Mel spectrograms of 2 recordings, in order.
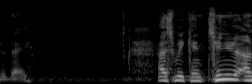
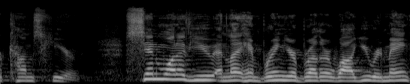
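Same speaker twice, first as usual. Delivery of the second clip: a stern ruler accusing, read with some force; stern Joseph; 4 semitones higher, 8 dB louder than usual. Acted. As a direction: press the charge of spies. Reads Joseph's stern accusation aloud.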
